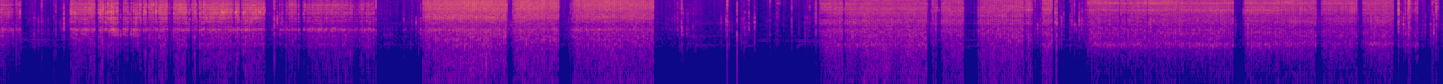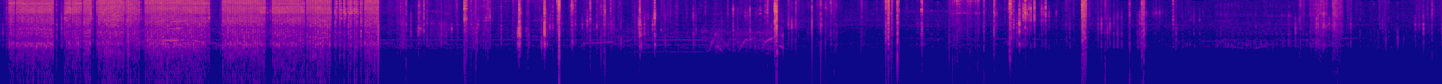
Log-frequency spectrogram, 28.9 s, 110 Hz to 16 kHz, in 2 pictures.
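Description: A metal hand file and a thin trimming blade are rasped across the end grain of dovetail pins to bring them flush, in repeated scraping strokes a second or two long. About 18 seconds in, the strokes stop, leaving a few scattered light taps and clicks.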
